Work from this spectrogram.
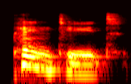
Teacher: Again, id sound because it ends with a T. We have a T at the end of the infinitive.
